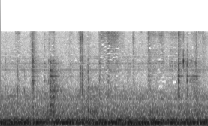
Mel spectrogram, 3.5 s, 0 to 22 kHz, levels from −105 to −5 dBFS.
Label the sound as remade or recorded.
recorded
